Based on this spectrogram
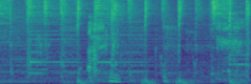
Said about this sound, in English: Sorry, I'm coughing up Corona.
